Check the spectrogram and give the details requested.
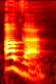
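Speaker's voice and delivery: non-rhotic ending; schwa ending. Shown as a demonstration. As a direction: say "other" as uh-thuh. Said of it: "Another one is".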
